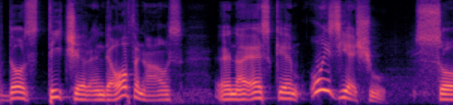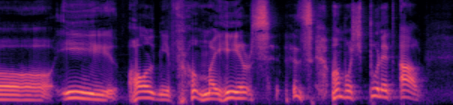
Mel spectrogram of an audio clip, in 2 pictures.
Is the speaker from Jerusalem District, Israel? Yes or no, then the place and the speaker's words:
yes; Jerusalem, Jerusalem District, Israel; English is a second language; Yes, so she start to show very close interest in our way of doing it, that we are from Jerusalem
